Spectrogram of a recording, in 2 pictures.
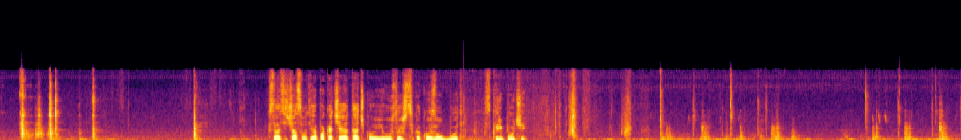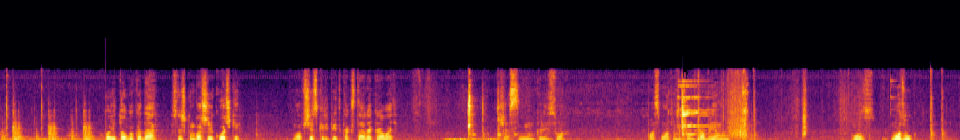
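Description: A man speaks calmly close by, explaining.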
